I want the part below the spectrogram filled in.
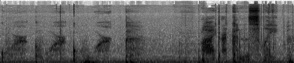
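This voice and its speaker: A woman's very slow whisper in an American accent over noticeable background noise. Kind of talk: ASMR whispered rambling. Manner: whispered.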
